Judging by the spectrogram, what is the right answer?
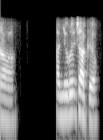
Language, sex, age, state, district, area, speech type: Malayalam, male, 18-30, Kerala, Malappuram, rural, conversation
